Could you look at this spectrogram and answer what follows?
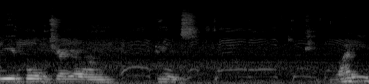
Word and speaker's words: Penix: yeah Jude BL blur all those he says Phoenix uh I would say two years two years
